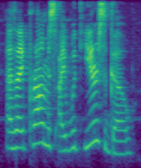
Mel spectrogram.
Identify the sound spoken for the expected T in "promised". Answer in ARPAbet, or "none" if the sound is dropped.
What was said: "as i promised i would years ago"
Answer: none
